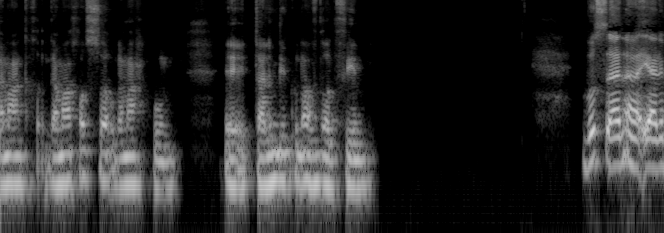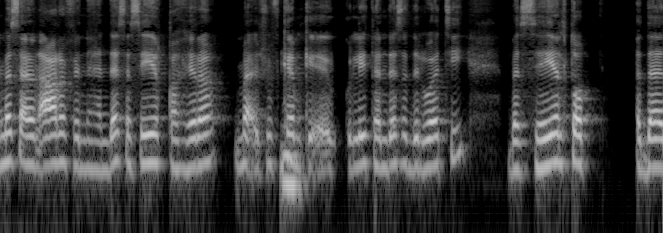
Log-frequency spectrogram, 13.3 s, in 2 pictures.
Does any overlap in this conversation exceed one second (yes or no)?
no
